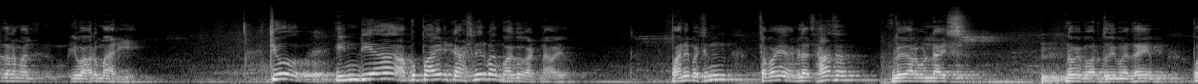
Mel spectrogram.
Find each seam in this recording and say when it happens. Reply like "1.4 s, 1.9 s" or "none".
8.7 s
